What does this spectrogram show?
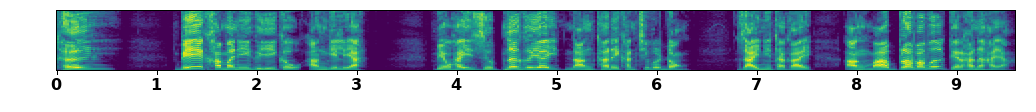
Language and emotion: Bodo, angry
